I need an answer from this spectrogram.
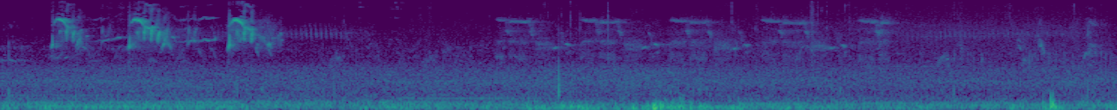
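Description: Birds chirping: three loud sweeping calls in the first few seconds, then a run of fainter short, high chirps, over a steady low outdoor rumble. Two dull thumps stand out, about six and a half and ten and a half seconds in.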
